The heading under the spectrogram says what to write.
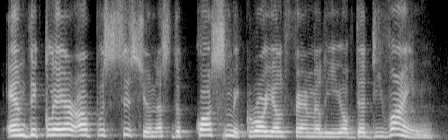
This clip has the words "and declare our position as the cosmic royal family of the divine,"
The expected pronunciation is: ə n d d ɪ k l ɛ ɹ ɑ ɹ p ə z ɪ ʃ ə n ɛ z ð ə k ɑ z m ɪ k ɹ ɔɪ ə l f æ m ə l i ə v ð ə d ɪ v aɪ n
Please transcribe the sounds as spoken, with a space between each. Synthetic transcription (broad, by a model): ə n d d ɪ k l ɛ ɹ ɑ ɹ p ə s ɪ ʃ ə n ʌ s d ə k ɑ s m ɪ k ɹ ɔɪ ə l f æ m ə l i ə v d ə d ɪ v aɪ n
